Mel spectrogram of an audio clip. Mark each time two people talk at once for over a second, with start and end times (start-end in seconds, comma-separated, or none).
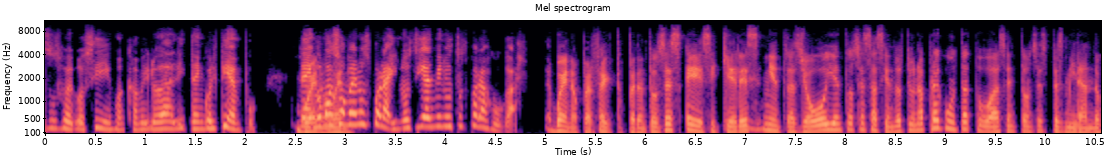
none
